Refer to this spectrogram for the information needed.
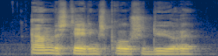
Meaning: tender procedure
- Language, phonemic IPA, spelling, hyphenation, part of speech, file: Dutch, /ˈaːn.bə.steː.dɪŋs.proː.səˌdyː.rə/, aanbestedingsprocedure, aan‧be‧ste‧dings‧pro‧ce‧du‧re, noun, Nl-aanbestedingsprocedure.ogg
